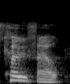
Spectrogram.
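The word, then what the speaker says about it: Coufal: Well, is it Kufal or Sufal today, Gnome? I've heard both, so I'm equal opportunities. I'm going to pronounce it souffle or something like that. I think, as I said, to Vlad the Impaler. Yeah. Yes. I think never at the EU, it's Kufal. Yeah.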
